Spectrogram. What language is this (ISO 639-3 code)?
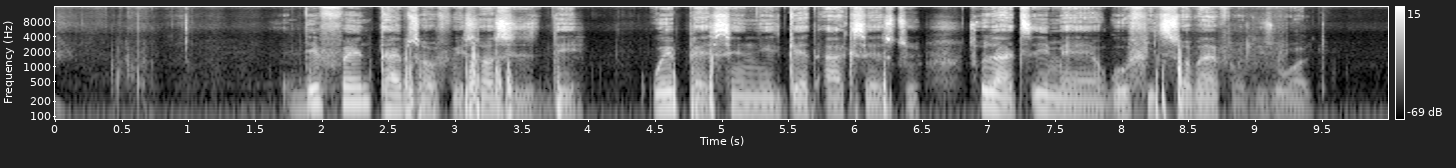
pcm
